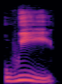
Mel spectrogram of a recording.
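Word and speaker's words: oui: Okay, I remember west and east because if you put these together, you get we. And if you know French, that's pronounced we and that means yes.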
